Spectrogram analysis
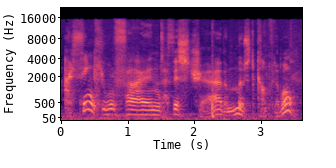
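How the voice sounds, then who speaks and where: A British actor playing a shrewd, courteous, self-assured Victorian detective in a radio drama, with precise, theatrical, formal phrasing. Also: male voice, mid-range voice, huge pitch swings, measured pace, background noise. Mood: courteous, knowing.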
